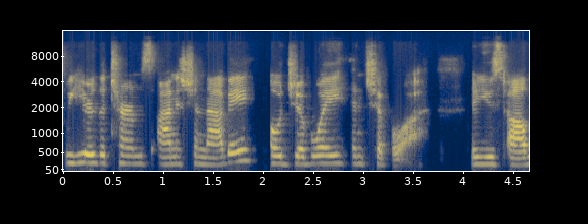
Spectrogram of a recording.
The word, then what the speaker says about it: Ojibwe: in their own language chippewa is a mispronunciation of ojibwe so all those words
